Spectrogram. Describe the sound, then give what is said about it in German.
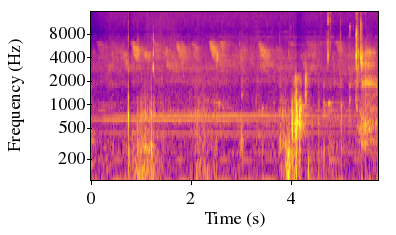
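A male cat chewing its food, with irregular wet crunching and smacking bites repeating over several seconds, while faint bird chirps come from the background. “Mein Kater ist am Fressen.”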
